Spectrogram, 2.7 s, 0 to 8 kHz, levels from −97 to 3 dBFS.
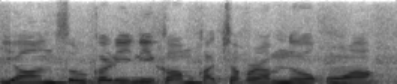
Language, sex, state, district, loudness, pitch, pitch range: Garo, male, Meghalaya, South Garo Hills, -12 LUFS, 200 Hz, 195-210 Hz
